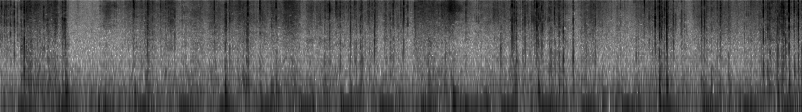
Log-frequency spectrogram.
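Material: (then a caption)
Cardboard. A light, airy bundle of cut, mesh-like brown cardboard packaging shreds is held in both hands beside the microphone while fingertips squeeze, crumple and rub it. The result is a steady stream of dry, crunchy crinkling and tearing-like crackles, with sharp, bright snaps scattered irregularly over a soft low rustle.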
